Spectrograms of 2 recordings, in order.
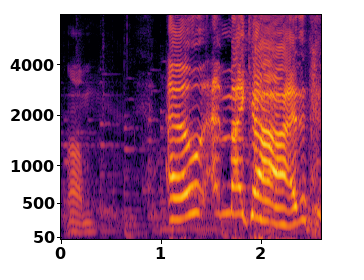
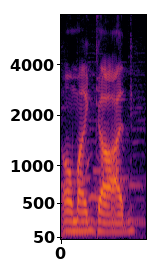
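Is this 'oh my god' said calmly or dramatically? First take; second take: dramatically; calmly. First: It is said in an exaggerated, flamboyant way. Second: It is said in a fairly plain, mild way. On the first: "let me try it harder" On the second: "I'd be like"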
